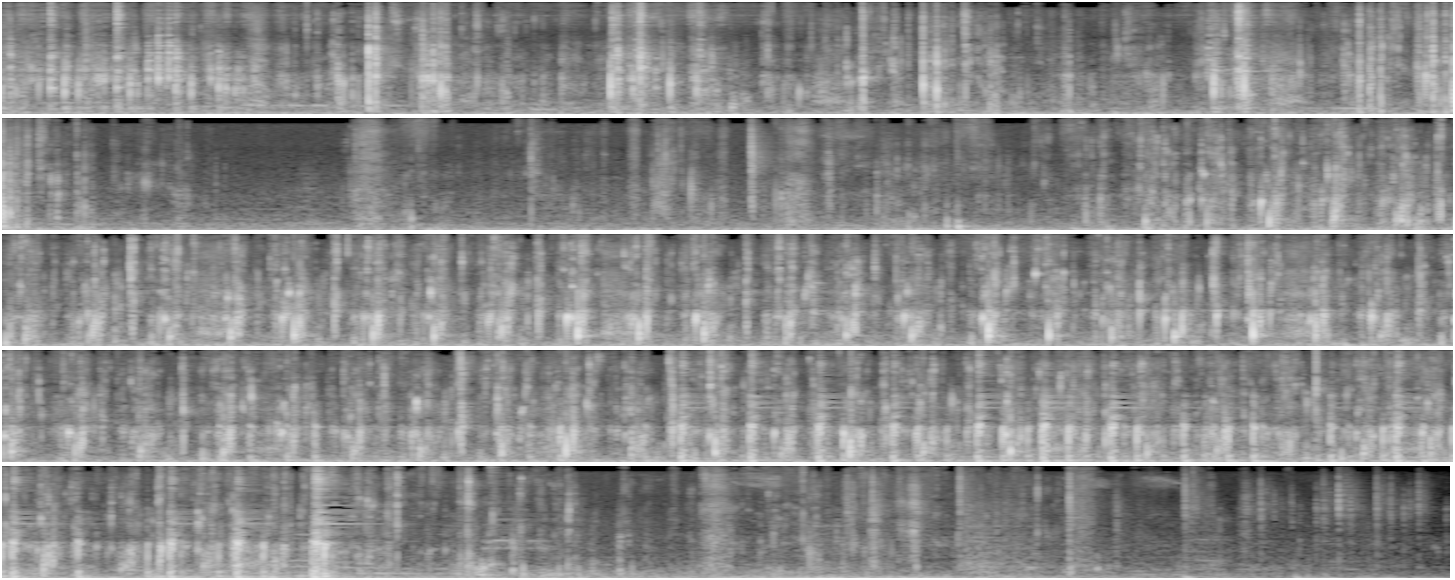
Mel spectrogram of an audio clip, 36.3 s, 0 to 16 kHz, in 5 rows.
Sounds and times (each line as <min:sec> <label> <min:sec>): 0:00.0 eating and drinking dog 0:08.4
0:09.0 eating and drinking dog 0:36.2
